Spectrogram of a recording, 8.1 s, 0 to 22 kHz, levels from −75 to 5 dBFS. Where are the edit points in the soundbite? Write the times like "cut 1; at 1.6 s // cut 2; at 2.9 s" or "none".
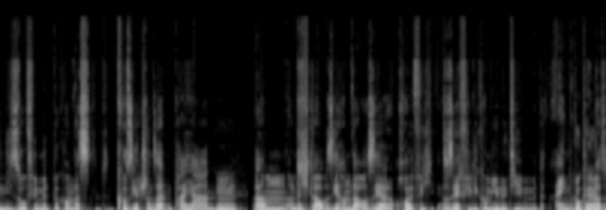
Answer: cut 1; at 3.3 s // cut 2; at 5.9 s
